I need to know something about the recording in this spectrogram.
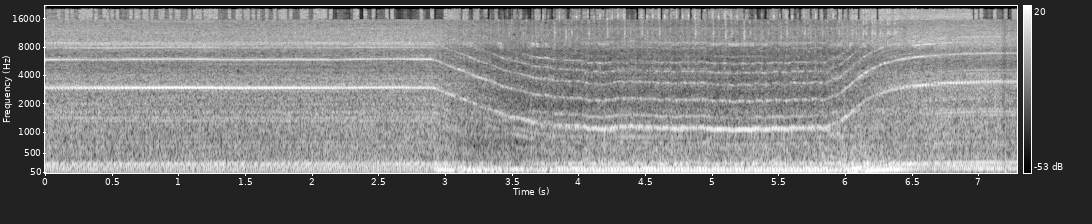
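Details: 2008 Honda Gold Wing GL1800 running: clear high whine that drops in pitch as revs fall and climbs as they rise, following engine speed. Owner suspects the alternator; cause not confirmed.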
